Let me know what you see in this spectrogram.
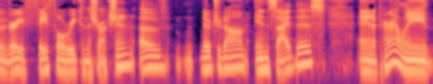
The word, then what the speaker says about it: Notre Dame: Notre Dame. I don't know how you pronounce that. – Yeah, that's right. That's better that time.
